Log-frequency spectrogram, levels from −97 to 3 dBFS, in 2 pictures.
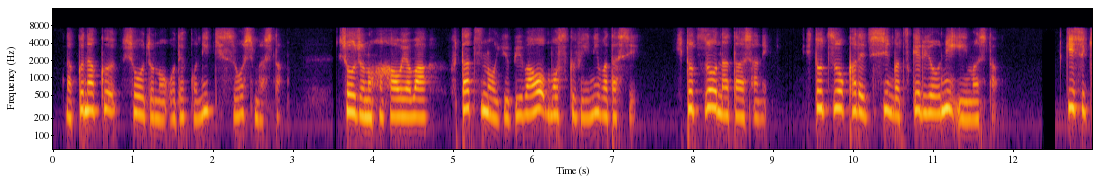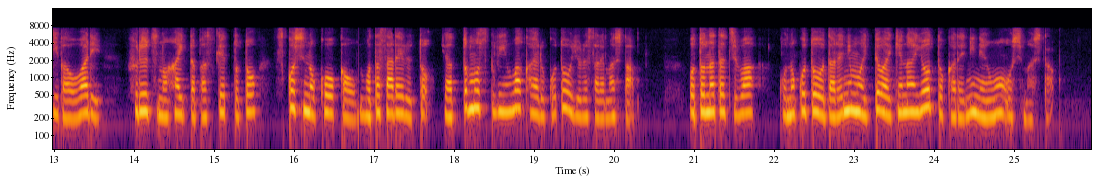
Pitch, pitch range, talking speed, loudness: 240 Hz, 215-265 Hz, 345 characters per minute, -19 LUFS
